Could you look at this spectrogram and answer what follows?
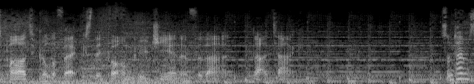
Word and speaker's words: Poochyena: effects they put on Poochyena for that attack. Sometimes say Poochyena, sometimes say Poochyena. Like hyena is pronounced, so you'd think it would be Poochyena, right? But Poochyena sort of flows better.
